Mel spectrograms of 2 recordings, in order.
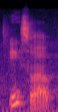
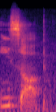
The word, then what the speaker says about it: Aesop: because we read poems by ASAP uh which is I'm sure everyone knows by now actually pronounced ESOP so that's been a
